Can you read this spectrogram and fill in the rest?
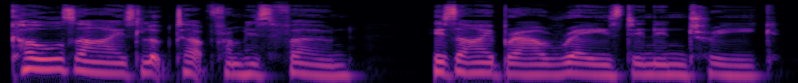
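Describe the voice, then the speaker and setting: A man's voice: a little high, moderate pace, no echo, studio quality. A man reading scripted audiobook fiction as its narrator.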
